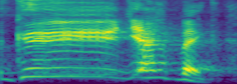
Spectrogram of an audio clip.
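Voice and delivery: høyt, bønnfallende rop; desperat rop til Gud. Retold or imitated. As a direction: rop om hjelp mot himmelen. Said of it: "Og jeg må si". (fortvilet rop om hjelp)

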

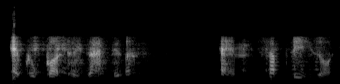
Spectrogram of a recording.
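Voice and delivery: quick, soft and fading away; urgent ghostly murmur; faint hurried voice. Acted. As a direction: rush it out as the line fades. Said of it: "giọng nói của ông Phát nhỏ lắm".

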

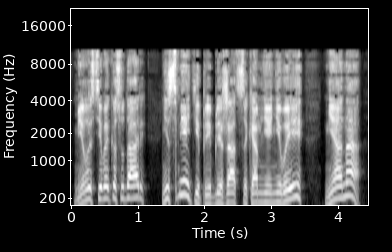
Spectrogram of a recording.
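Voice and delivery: high-pitched, alarmed command with little added volume; acted cry. A narrator's reading. The horrified princess orders the count to stay away, crying out. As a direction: cry out high, warding them off. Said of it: "закричала принцесса".

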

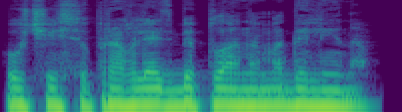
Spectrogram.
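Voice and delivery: low, quiet commander. A narrator's reading. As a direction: answer softly and low. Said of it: "тихо ответил Блайнер".

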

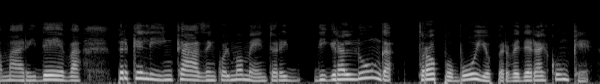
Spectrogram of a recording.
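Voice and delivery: usual speaking voice

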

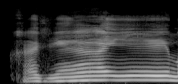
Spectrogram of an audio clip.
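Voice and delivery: high, drawn-out cat call; cat's call. A narrator's reading. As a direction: cry for his master. Cat calls from afar.

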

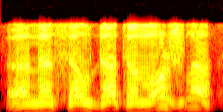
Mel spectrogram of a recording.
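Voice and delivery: slow, loud furious outburst; furious shout. A narrator's reading. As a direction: explode at the coward. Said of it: "вдруг бешено выкрикнул Скобелев".

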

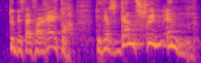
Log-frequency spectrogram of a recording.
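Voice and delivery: loud, rising angry threat; outraged accusation. Acted. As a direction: hurl it at a traitor. (empört und laut drohend)

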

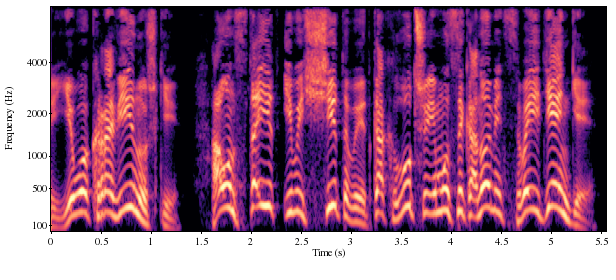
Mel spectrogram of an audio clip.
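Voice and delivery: high, loud, indignant rant; screaming tirade. A narrator's reading. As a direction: keep shrieking, appealing to a witness against him. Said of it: "закричала Лиза".

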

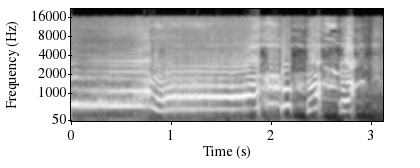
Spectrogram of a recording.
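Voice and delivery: high whooping laugh; loud shouted laugh. Real, not acted. Preacher laughing at his rooster joke, loud whoop. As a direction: burst out laughing.

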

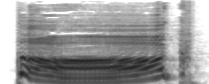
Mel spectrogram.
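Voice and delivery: chatty caretaker. A narrator's reading. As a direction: fuss busily over your charges. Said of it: "не замолкала ни на минуту". (хлопотливая тётушка)

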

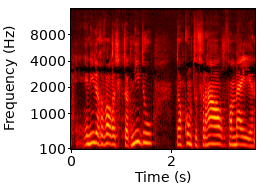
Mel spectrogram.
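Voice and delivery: frightened woman blurting out the blackmail threat; agitated outburst. Acted. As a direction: push it out, scared of being exposed. Blackmail fear, pleading with therapist.

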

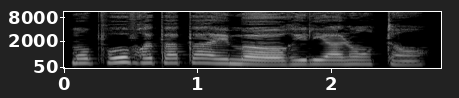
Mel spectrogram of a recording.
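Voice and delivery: ordinary delivery, nothing marked

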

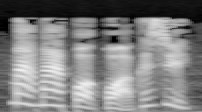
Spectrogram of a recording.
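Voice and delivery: high-pitched nagging wife; annoyed scolding. Acted. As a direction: scold the husband irritably in a high voice. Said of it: "nghe chồng nói như vậy thì bực mình". (bà vợ bực mình càu nhàu, giọng cao)

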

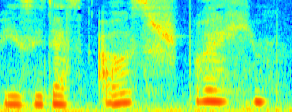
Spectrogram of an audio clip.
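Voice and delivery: breathy hushed whisper. Acted. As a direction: lean in and whisper it. Daughter whispers to the policeman.

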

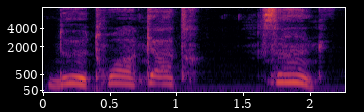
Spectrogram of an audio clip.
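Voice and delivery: high-pitched mounting count; excited counting. A narrator's reading. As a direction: call out each new sighting. Counting ships as they appear.

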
